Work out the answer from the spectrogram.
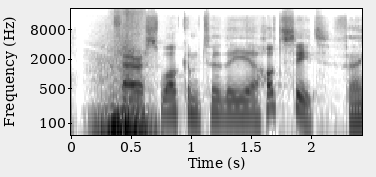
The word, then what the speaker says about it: Faris: Because I we had a conversation you had you can go Faris, Faris, It's just pronunciation in the end. You know, American Faris, Yeah. Arabic Faris. Faris. With a big F but fat F Far.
